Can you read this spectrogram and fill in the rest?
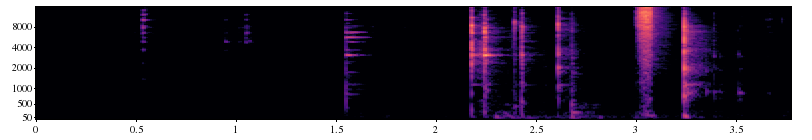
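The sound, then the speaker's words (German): Glasses of lemonade clink together in a toast, a few light taps followed by a cluster of brighter, louder clinks and rattles, with no talking. “Äh, ja, Prost. Prost. Ist allerdings nur, in Anführungszeichen nur eine Limo, äh, aber eine sehr leckere.”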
